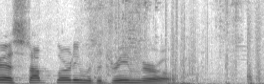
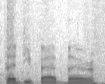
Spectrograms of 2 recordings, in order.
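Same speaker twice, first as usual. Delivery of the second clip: ordinary talk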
